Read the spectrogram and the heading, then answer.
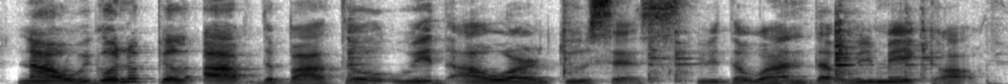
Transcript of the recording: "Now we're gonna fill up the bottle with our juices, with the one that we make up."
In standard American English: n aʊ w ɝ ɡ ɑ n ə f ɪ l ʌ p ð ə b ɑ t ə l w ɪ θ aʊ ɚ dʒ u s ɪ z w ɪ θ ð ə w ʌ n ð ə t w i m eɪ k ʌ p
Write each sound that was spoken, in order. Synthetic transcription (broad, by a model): n aʊ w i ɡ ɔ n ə p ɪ l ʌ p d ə b ɑ t ə l w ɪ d aʊ ɚ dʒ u s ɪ s w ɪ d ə w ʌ n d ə t w i m eɪ k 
